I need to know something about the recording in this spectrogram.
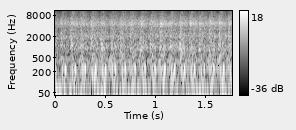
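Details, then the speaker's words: Kawasaki KLR250 with about 4,500 original miles, long hard-starting, cold start on choke: even single-cylinder thump about eight to nine beats a second, steady, no knocks or misses; best start so far, idling healthy. ">> Sounds nice. >> Sounds good. I mean, the thing runs good once it"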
